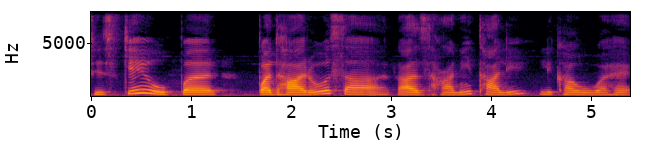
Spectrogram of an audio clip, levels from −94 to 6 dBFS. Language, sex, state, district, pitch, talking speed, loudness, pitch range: Hindi, female, Chhattisgarh, Raipur, 200 Hz, 100 wpm, -20 LUFS, 185-215 Hz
